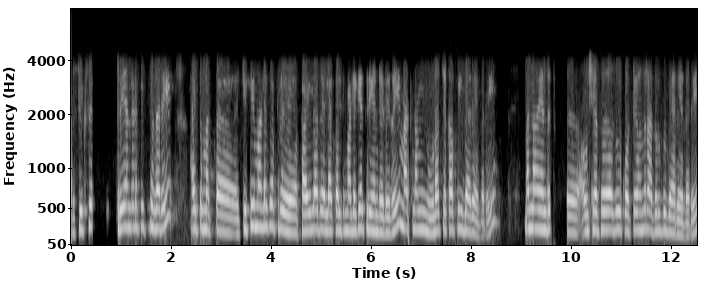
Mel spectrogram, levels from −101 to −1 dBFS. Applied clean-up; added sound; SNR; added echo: neural mask model Resemble Enhance denoiser.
